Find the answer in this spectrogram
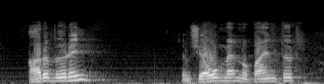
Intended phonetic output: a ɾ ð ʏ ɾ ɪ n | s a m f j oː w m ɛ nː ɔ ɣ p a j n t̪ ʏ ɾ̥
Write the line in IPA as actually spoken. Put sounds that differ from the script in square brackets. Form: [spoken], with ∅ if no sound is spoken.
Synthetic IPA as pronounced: a ɾ [v] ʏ ɾ ɪ n | s [ɛ] m [s] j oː w m ɛ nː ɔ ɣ p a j n t̪ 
